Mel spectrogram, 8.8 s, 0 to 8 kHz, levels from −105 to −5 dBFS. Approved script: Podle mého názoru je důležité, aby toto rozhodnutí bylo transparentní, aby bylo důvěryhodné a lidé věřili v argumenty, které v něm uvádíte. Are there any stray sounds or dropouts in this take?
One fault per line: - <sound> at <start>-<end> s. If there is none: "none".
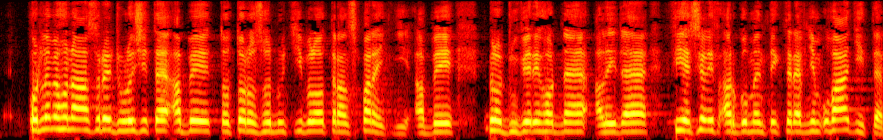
none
